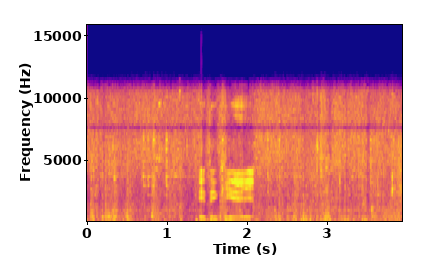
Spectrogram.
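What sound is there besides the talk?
train running on the Ooty railway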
